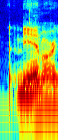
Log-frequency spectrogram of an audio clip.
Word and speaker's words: Myanmar: Myanmar, you mean? – I can't pronounce it.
